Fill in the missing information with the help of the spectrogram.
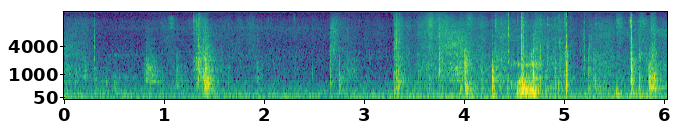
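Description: Handling noise from a handheld camera being carried: scattered soft knocks and rustles, a few seconds apart.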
